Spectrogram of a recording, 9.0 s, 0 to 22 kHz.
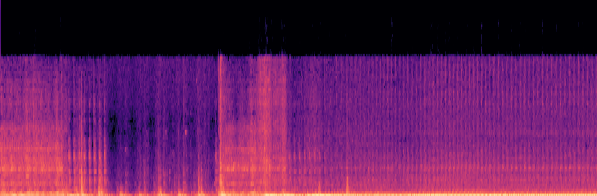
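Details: Ford Fairlane number 1, sat over a month in a snowbank with battery still charged: several seconds of uneven cranking, then catches cleanly into a steady, even idle with no knocks, about 15 volts and 40–45 psi oil pressure. Normal start.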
